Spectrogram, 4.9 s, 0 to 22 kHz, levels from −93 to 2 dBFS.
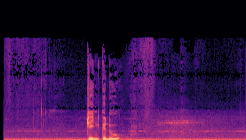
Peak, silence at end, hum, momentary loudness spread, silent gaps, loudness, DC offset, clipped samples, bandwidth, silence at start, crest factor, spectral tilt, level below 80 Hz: -2 dBFS; 0 s; none; 19 LU; none; -18 LUFS; under 0.1%; under 0.1%; 16.5 kHz; 0.1 s; 22 dB; -6.5 dB/octave; -34 dBFS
